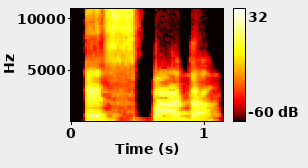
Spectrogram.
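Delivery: espada with the middle syllable PA stressed. Shown as a demonstration. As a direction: hit PA in espada. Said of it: "we place a stress on the pa".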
